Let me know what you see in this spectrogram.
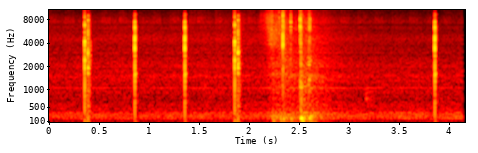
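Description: A short, quick run of typing on a computer keyboard about two seconds in, set among single sharp clicks that fall on an even half-second beat.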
